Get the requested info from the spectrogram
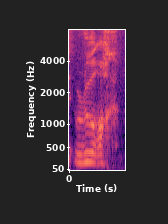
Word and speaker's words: Ruach: And I want to give you the Hebrew words, Ruach Adonai, or R-U-A-C-H. R-U-A-C-H, Ruach Adonai, A-D-O-N-A-I.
